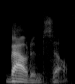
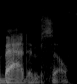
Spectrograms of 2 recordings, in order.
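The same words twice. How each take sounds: First: Said in the usual way. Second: "bowed" said like "bad"; mispronounced bowed. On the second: Real, not acted. Preacher reading of Saul stooping, mispronouncing bowed as "bad". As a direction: misread "bowed" with a short a, as in "bad". Misreads, then corrects the word.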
